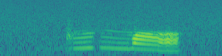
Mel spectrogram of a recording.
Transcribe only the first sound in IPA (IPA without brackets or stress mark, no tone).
b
